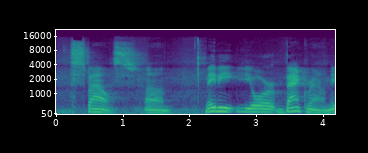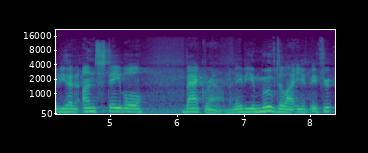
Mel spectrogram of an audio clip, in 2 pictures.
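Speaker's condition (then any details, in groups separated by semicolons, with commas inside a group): No condition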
